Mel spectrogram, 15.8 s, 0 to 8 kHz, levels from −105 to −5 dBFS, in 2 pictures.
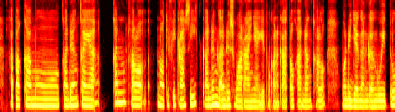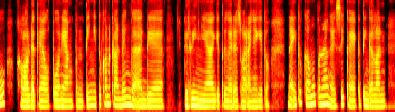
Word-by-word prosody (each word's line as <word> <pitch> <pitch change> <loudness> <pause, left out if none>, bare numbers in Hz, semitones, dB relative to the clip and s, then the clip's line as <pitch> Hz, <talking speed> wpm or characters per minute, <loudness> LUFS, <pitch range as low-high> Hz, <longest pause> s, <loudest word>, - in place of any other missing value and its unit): apa 200 -2 +1
kamu 180 -1 +1
kadang 185 +2 0
kayak 180 +7 +2 0.2
kan 265 +1 +2
kalau 185 -1 +2 0.2
notifikasi 200 +1 0
kadang 190 +4 +2
gak 185 -6 +4
ada 175 - +1
suaranya 155 -4 0
gitu 75 - -4
kan, - - -3
ka - - -1
atau 165 +1 -3
kadang 160 +1 -2
kalau 160 - -3 0.4
mode 170 -1 +2
jangan 160 -1 +1
ganggu 160 0 +1
itu 195 +10 0 0.2
kalau 160 -1 +2
ada 155 -1 +2
telepon 160 +2 -1
yang 160 -1 +1
penting 170 +2 -2
itu - - -3
kan 225 - +2
kadang 190 0 +1
nggak 185 -4 +2
ada 165 0 0 0.4
deringnya 170 -3 +4
gitu, 160 - 0
nggak 155 -1 0
ada - - -5
suaranya 155 0 -1
gitu. 155 0 -3 0.4
Nah 180 - +3
itu 185 +8 0
kamu 230 -2 +1
pernah 225 +1 +3
gak 165 -4 0
sih 205 +4 +3
kayak 160 -4 -1
ketinggalan, 160 -1 -1
170 Hz, 170 wpm, -23 LUFS, 160-190 Hz, 0.4 s, gak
